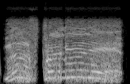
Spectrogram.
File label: voice message player tank hit, crew tanks russian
